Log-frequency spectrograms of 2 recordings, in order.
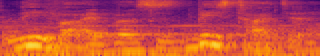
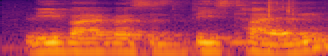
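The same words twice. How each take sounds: First: It is said in a put-on announcer voice. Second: It is said in their normal voice.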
